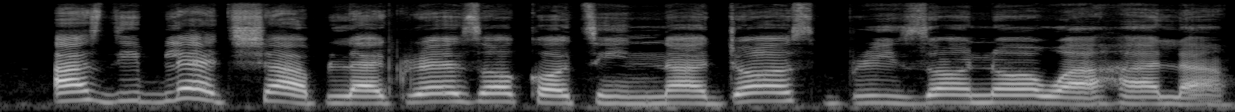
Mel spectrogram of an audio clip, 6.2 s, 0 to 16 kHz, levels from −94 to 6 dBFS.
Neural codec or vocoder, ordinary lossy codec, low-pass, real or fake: vocoder, 44.1 kHz, 128 mel bands every 512 samples, BigVGAN v2; none; 14.4 kHz; fake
